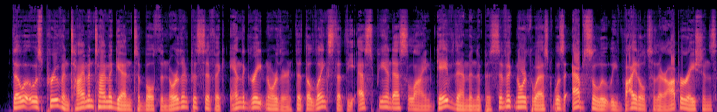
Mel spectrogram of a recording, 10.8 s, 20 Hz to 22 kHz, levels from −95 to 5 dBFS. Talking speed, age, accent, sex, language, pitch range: 200 wpm, 30-49, American, male, English, 90-135 Hz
